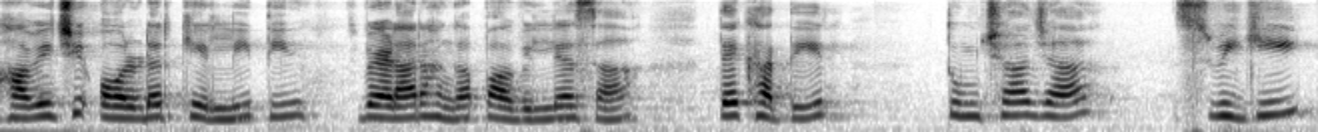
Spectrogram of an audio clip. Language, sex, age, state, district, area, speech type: Goan Konkani, female, 30-45, Goa, Canacona, rural, spontaneous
